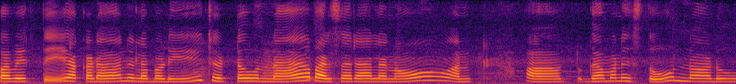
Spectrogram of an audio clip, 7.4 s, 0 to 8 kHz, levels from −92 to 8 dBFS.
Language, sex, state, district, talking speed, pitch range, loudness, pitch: Telugu, female, Karnataka, Bellary, 80 wpm, 270-305 Hz, -18 LUFS, 280 Hz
